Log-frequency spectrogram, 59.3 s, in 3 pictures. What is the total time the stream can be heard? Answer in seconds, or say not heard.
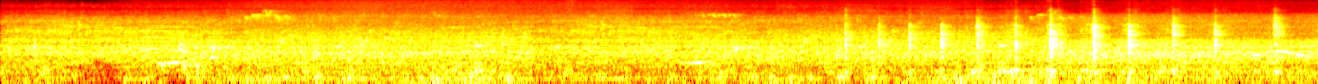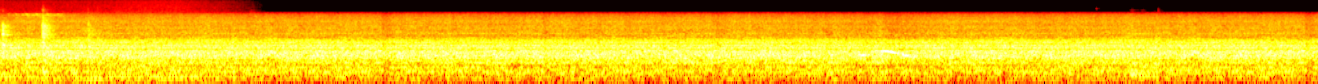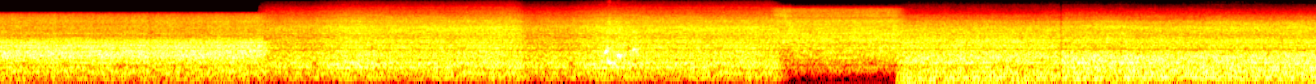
59 s.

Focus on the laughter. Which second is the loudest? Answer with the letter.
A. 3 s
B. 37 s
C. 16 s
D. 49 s
D.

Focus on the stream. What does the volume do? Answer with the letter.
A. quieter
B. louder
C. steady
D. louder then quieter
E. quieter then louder
C.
